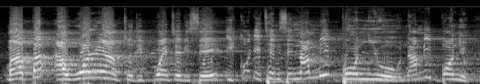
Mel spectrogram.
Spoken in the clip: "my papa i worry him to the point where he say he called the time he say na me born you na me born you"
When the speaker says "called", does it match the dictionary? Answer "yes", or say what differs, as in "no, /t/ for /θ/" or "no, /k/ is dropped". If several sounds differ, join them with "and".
no, /l/ is dropped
